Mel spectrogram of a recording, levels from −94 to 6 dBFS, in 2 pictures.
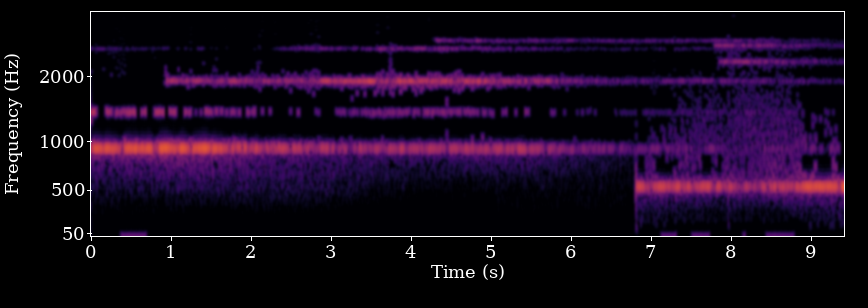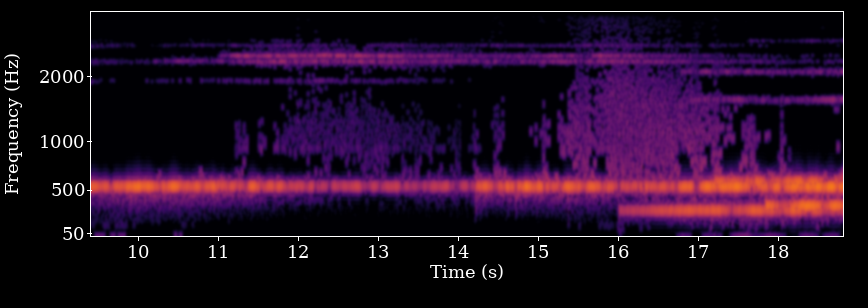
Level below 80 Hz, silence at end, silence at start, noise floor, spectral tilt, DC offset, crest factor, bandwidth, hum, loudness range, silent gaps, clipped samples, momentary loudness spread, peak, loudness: under -90 dBFS; 0 s; 0 s; -64 dBFS; -2.5 dB/octave; under 0.1%; 20 dB; 4 kHz; none; 15 LU; none; under 0.1%; 18 LU; -18 dBFS; -36 LUFS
